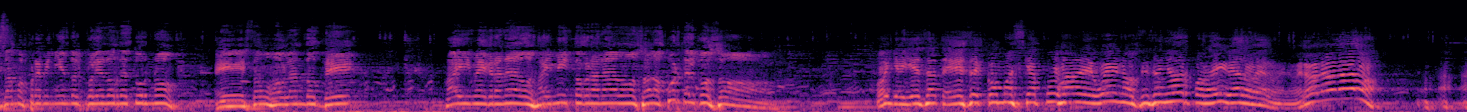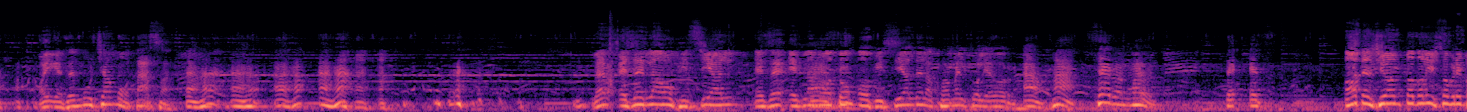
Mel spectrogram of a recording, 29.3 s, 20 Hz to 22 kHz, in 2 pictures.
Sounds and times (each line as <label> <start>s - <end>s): riding a horse after cow 1.2s - 23.8s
